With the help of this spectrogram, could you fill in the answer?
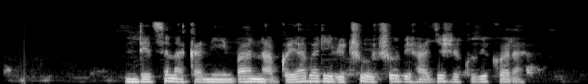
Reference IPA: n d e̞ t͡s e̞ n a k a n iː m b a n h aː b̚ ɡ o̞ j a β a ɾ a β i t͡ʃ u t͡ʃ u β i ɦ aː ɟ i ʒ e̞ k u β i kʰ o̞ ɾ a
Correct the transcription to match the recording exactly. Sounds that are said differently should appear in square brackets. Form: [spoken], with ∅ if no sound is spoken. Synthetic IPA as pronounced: n d e̞ t͡s e̞ n a k a n iː m b a n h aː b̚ ɡ o̞ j a β a ɾ [i] β i t͡ʃ u t͡ʃ u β i ɦ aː ɟ i ʒ e̞ k u β i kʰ o̞ ɾ a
